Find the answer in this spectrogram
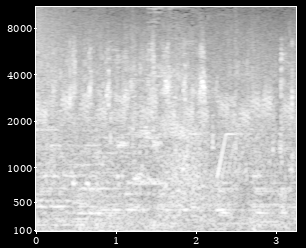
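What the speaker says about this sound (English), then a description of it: "I can hear them quacking." Ducks quack in New Pokémon Snap, faint quacks scattered over steady game ambience and background music, with voices talking over it.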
